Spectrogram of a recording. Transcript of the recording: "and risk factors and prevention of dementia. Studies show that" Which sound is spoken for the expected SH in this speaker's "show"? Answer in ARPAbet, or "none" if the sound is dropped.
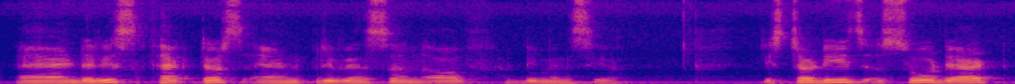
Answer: S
